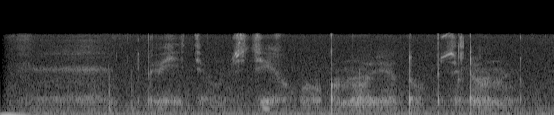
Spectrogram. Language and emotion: Russian, neutral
